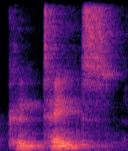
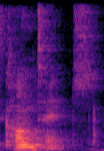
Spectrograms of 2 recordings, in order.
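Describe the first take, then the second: First: "content" stressed on TENT, con-TENT; weak first vowel in "content", land on TENT; second-syllable stress. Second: "content" stressed on CON, CON-tent; full o in "content", hit the first syllable. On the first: Teacher showing homographs to students, "content" stressed on TENT. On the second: Teacher showing homographs to students, "content" stressed on CON. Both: Shown as a demonstration. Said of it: "those are homographs".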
